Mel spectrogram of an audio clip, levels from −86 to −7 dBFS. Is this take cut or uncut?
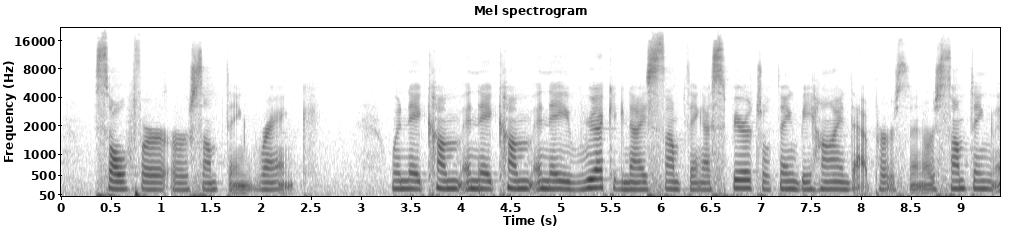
cut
